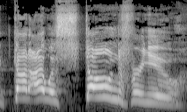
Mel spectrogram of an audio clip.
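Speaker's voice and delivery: aggrieved apostle complaining to God; Paul's slow protest. Acted. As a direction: spell out the suffering for God.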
